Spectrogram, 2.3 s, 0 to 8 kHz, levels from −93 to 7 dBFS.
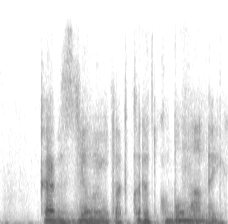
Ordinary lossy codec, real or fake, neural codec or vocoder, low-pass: Opus, 32 kbps; fake; codec, 16 kHz, 1 kbps, FreqCodec, smaller model; 7.2 kHz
